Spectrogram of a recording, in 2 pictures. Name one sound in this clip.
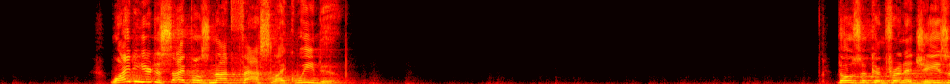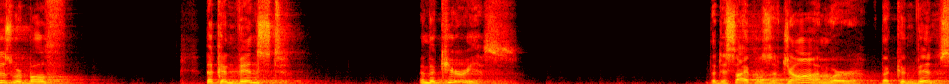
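A middle-aged man speaks with feeling into a microphone, in short bursts with pauses.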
